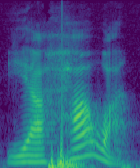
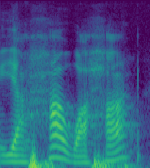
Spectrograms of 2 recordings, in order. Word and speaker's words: Yahawa: Bakit hindi nilagyan ng isa pang a sa dulo? Hindi ba dapat naging yahawaha? Hindi po. Kasi ang a binibigkas kung may susunod pang syllable. Kung wala ng susunod na syllable pagkatapos ng last letter, hindi na po bibigkasin ang tunog na a.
